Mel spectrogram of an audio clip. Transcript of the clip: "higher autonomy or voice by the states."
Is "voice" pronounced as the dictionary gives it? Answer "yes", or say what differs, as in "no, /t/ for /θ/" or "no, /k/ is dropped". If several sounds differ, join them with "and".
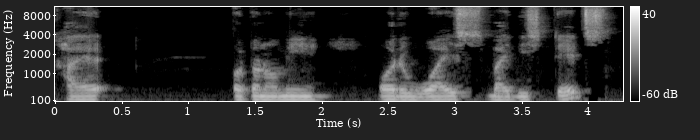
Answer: no, /w/ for /v/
